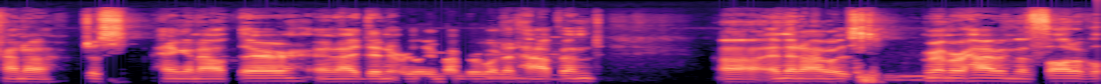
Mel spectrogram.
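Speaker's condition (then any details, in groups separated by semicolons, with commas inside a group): No condition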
